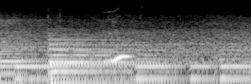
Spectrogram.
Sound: message sound effect playing

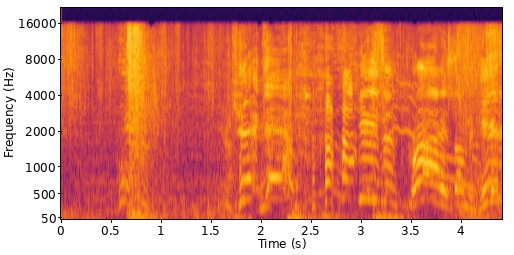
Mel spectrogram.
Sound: laughs

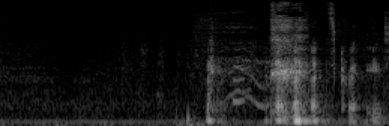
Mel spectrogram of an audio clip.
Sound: people laugh

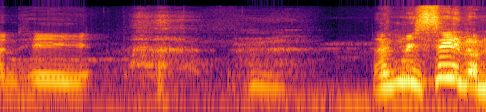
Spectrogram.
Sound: worrying laugh

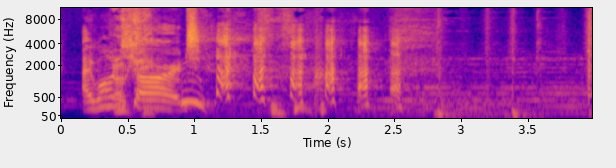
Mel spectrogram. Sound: laugh

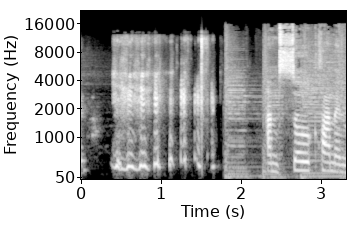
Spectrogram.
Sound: laughter

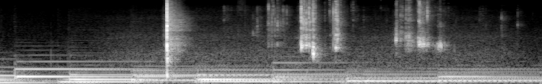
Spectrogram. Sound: egg cracks

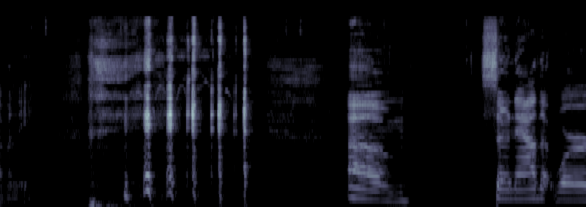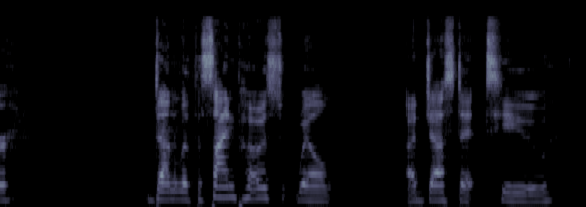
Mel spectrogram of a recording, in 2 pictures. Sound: laughs

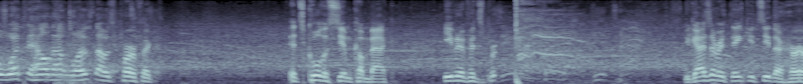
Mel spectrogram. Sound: laughs

